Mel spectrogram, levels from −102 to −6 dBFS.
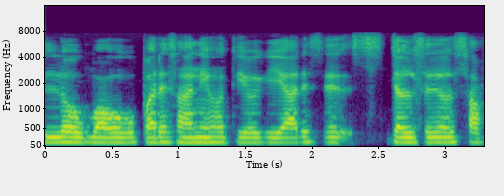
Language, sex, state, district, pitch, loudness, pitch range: Hindi, male, Uttar Pradesh, Jyotiba Phule Nagar, 130 Hz, -18 LUFS, 125-130 Hz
